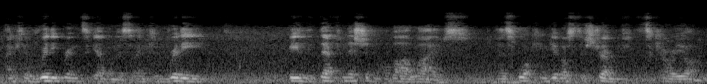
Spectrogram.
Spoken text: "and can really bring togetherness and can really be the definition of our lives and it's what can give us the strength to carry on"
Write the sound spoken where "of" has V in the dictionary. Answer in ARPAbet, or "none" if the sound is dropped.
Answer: V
